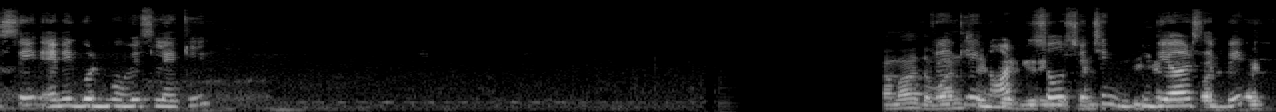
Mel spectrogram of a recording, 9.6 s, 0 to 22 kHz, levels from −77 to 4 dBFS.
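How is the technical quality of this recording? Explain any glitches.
The recording has clear call-path problems: a faint early echo, a chain of packet losses ending in a long gap, and speech ducking near the end.

Echo leak at 0.0 to 0.13 s, 0.59 to 0.95 s and 1.61 to 2.04 s: a faint copy of the sound trails by 365 ms, about 30 to 35 dB down, likely a far-end loudspeaker echo the canceller left in.

Burst of packet loss at 5.29 to 5.37 s: about 60 ms never arrived, and the receiver stretched the last sound for 54 ms, giving a held buzz or fading hiss before playback jumps ahead.

Short concealed packet loss at 5.37 to 5.41 s: a further 20 ms was patched by continuing the previous sound, heard as a brief smear joining the burst.

Long network dropout at 5.41 to 6.65 s: roughly 1.2 s of audio is lost, likely a network outage. Concealment fades quickly, leaving about 1.06 s of silence before sound resumes without the missing part.

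Speech suppressed in double talk at 7.46 to 8.08 s and 8.30 s to the end: the near talker dips by up to about 10 dB over roughly 400 ms in the first stretch, then by up to about 20 dB in the second, likely as the canceller turns down both its own talker and the loudspeaker echo while both sides talk.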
